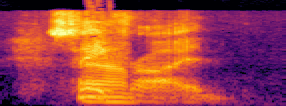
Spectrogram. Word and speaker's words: Seyfried: It is Seyfried, right? That's how you say it. – Seyfried.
